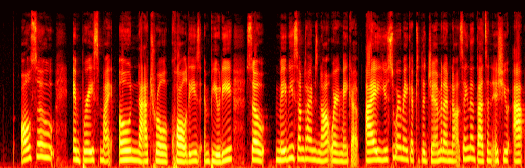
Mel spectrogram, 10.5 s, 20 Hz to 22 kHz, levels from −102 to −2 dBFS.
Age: 20-39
